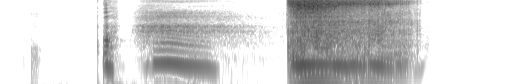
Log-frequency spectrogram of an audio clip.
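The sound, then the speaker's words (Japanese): Cute, girly little fart: a tiny tick, then a short soft squeak, then a louder breathy burst with a raspy, tonal edge, all quiet and with no talk around it. “あなたはどういうおならが好き？こういう女の子らしい可愛いおなら？”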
